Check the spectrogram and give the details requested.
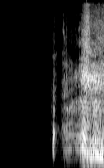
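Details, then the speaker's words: Silence, then a short voiced catch breaking into a forceful hissing sneeze burst; one of a run of strong sneezes the person says they cannot stop. "Can't stop. Fuck. Wish I could stop. So strong."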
